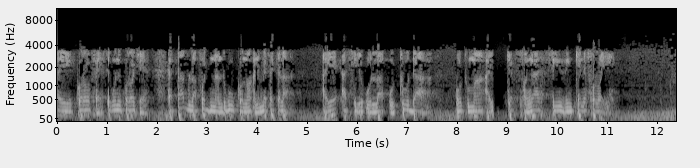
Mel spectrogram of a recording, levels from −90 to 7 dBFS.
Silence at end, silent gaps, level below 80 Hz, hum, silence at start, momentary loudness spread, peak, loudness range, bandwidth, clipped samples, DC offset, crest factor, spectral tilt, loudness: 0 s; none; -46 dBFS; none; 0 s; 15 LU; -8 dBFS; 1 LU; 5.8 kHz; under 0.1%; under 0.1%; 20 dB; -9.5 dB/octave; -27 LUFS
